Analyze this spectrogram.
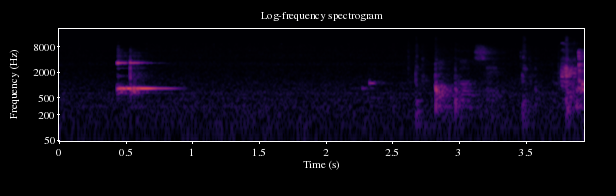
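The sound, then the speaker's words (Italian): A phone call placed by voice command through Siri starts with a short, clear electronic tone, followed by a brief faint beep, then soft, breathy voice-like sounds; the call is hung up immediately. “Ecco, abbiamo messo giù immediatamente in modo che non gli suoni il telefono, povero anche in ferie.”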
